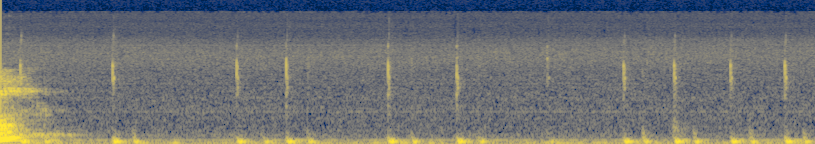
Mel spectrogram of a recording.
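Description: Faint keystrokes on a computer keyboard: about fifteen light, irregularly spaced clicks as a short command is typed.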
